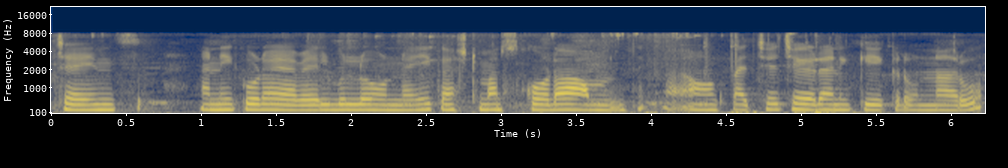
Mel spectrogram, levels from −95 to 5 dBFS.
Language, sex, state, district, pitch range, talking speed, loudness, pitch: Telugu, female, Andhra Pradesh, Manyam, 190-200 Hz, 135 wpm, -16 LUFS, 195 Hz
